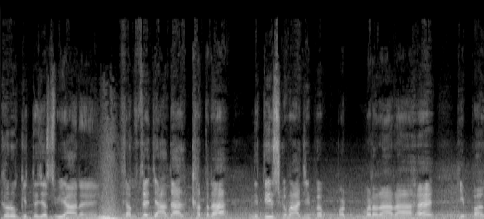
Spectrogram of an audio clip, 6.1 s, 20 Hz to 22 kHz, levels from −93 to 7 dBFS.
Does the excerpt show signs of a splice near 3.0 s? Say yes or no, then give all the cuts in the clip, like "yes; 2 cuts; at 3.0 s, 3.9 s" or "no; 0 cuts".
no; 1 cut; at 1.3 s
